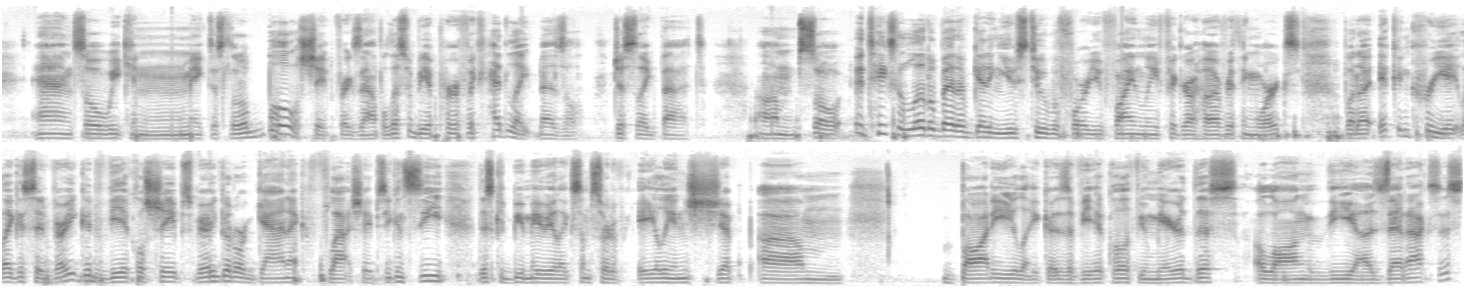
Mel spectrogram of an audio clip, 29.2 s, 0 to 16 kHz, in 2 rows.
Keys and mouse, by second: 1.7-5.7 middle drag, 13.4 ctrl+z, 14.5-16.9 drag, 16.9-21.5 shift+middle drag, 28.7-29.2 middle drag.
